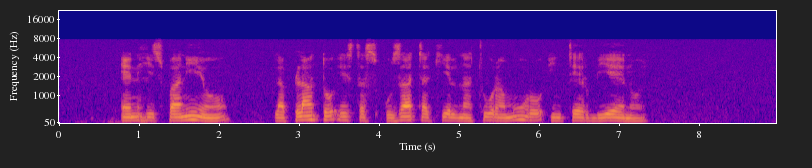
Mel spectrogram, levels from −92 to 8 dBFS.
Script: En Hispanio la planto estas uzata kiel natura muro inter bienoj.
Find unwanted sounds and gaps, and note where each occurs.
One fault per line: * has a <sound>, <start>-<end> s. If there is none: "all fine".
all fine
